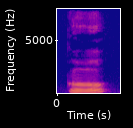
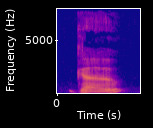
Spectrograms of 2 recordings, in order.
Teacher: as in the word go with a monophthong rather than go with a diphthong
